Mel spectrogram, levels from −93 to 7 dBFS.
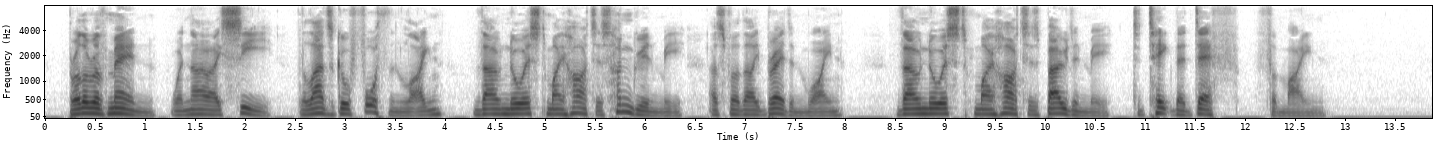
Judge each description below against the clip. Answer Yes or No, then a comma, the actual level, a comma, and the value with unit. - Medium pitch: No, low, 115 Hz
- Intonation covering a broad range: Yes, wide, 5.9 semitones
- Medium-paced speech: Yes, average, 155 wpm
